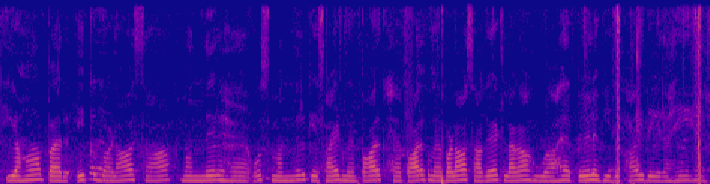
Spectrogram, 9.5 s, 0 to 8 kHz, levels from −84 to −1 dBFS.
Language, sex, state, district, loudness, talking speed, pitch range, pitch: Hindi, female, Maharashtra, Dhule, -43 LUFS, 175 wpm, 190-205 Hz, 195 Hz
